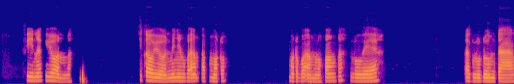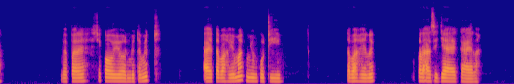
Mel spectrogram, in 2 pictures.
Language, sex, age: Wolof, female, 25-35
